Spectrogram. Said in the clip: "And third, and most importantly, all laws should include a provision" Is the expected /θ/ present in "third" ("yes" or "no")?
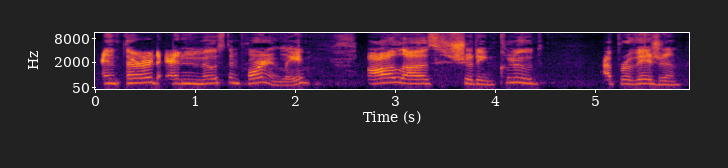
yes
